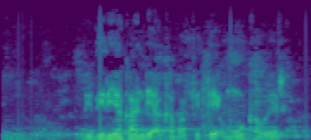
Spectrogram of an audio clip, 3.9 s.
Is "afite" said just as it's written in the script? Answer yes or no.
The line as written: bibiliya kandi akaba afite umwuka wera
yes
